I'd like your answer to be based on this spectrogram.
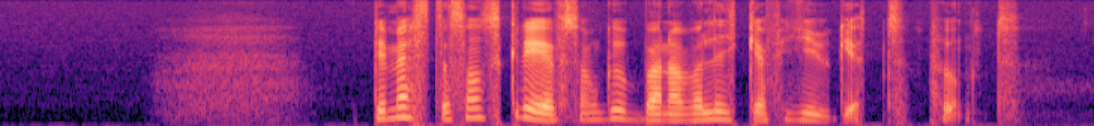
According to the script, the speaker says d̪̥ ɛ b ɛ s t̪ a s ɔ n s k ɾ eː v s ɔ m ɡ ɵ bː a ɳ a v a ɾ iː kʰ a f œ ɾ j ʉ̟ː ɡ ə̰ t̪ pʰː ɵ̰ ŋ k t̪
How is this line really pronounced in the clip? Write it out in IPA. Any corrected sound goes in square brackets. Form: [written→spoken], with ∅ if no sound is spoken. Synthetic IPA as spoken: d̪̥ ɛ [b→m] ɛ s t̪ a s ɔ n s k ɾ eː v s ɔ m ɡ ɵ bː a ɳ a v a [ɾ→ɭ] iː [kʰ→k] a f œ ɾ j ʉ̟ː ɡ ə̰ t̪ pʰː ɵ̰ ŋ k t̪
